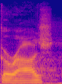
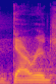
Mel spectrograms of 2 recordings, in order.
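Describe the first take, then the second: First: The stress is on the second syllable. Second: The stress is on the first syllable. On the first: This is the American way of saying it. "instead of garage" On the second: This is the British way of saying it. "the Brits tend to emphasize the first syllable, like when they say garage"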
